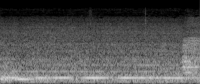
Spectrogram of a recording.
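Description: Steady machine hum of a restaurant dining room, a droning tone over an even hiss, with a man's voice starting near the end.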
